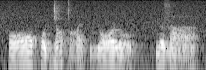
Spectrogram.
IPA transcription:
ɔː p ɔ ɟ e tˤ ɛ | ʎ ɔː ɭ o | ɳ ə z aː

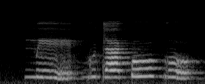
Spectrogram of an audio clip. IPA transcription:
m eː | ɡ u d aː k͡p oː ɡ o

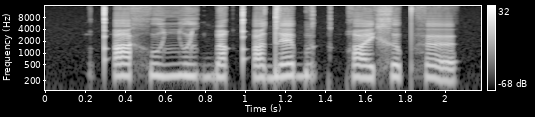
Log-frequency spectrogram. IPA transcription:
qʼ a x u ʎ u lʲ ɡ͡b ɛ qʼ œ d ɛ b œ k q o j x ə pʰ œ

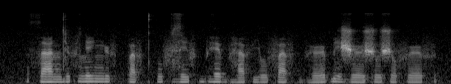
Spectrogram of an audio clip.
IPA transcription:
θ æ n d y f l i ŋ y f p æ f kʷʰ ɯ f z i f bʱ e bʱ æ f j u f æ f bʱ ø ɓ i ʒ ø ʃ u ʃ o f ø f

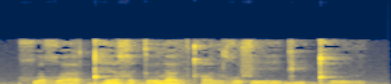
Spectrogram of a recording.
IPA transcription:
χʷ a ʁʷ aː ɡ͡ǃ ɛ ʁ ɛ ɡ œ l a r qʰ a r ʁʷ ə s eː ɡ y ɡ͡ǃ ə r

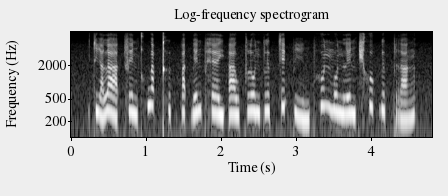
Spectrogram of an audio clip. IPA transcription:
t i˩˦ a̯ l aː˨˩ t̚ f e˨˩ n kʰ w a˥˩ p̚ kʰ ɯ˨˩ k̚ p a˨˩ t̚ l e˦˥ n pʰ ɛː˧ j ʔ aː˧ w k l o˧ n p l ɯ˦˥ k̚ s e˥˩ ʔ p iː˩˦ m pʰ o˥˩ n m o˧ n l e˧ n t͡ɕʰ o˥˩ k̚ l ɯ˥˩ k̚ p r a˦˥ ŋ

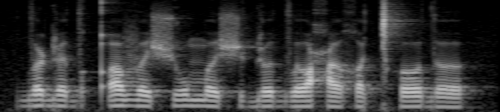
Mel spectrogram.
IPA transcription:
d ʌ ɖ ɛ d ə qʼ ə v ɛ ʃ o m ɜ ʃ ə ɖ ə d l ʌ ħ ɛ χ ɛ ǀʰ ʌ d ɜ

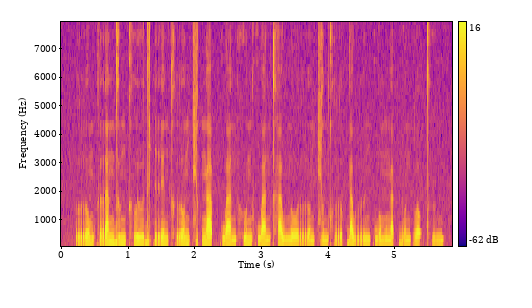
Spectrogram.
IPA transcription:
r o˩˦ m k r a˥˩ n d ɯː˦˥ ŋ kʰ l ɯː˦˥ d i˦˥ ʔ r e˧ n kʰ r o˧ n t͡ɕ u˥˩ ʔ ŋ aː˥˩ p̚ k w a˩˦ n h u˧ n k w a˩˦ n kʰ a˧ w n oː˩˦ r o˩˦ n t͡ɕ u˩˦ n kʰ r o˥˩ k̚ j a˦˥ w r ɯ˦˥ ŋ k w o˧ m ŋ a˨˩ k̚ b o˧ n p l ɔ˨˩ ʔ tʰ ɯ˩˦ ŋ

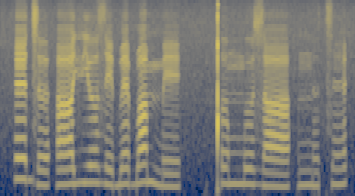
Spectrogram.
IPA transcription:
ɛ˦ d͡z ə˨ | aː˨˦ vʲ ɤː˧ z e˨ b ɛ˦˨ b a˦ mː eː˨ | ǃ ɤ˧ mː ʊː˧ z aː˨ | nː ə̤˨ t͡s ɛ̤˧

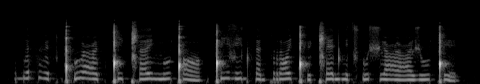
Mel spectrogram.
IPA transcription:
b ə θ v ʏ θ ǃʼ u ʕ ø p ǃ i ǁ ɐ ɪ̯ ŋ u ǃ ɔ | ǃ i z i d θ ɐ d p r ɔ ɪ̯ ǃʼ ʏ ǁ ɛ d ŋ ɪ t͡sʼ u ʃ ʏ ʕ ʏ ʕ ø ʒ u ǃ ɪ

